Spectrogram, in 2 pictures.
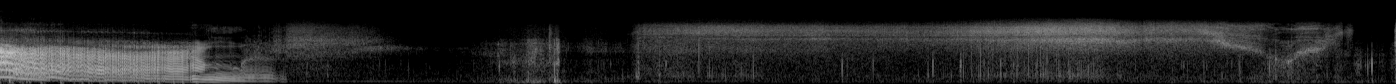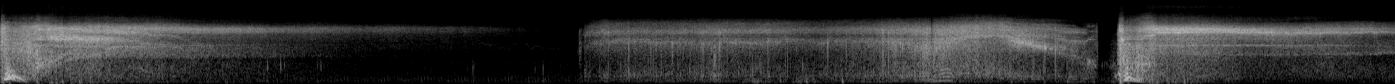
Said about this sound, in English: Sound of the waves. And you can sit and listen to the little waves on the seashore.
